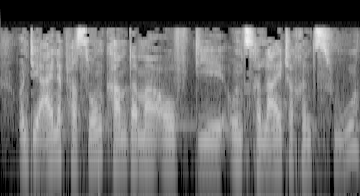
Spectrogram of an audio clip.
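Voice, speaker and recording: Pitched in the medium range, a man speaks in an unremarkable speaking voice with fairly even intonation. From Saxony, Dresden. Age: 20s. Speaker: theology student. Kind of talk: church interview testimony.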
